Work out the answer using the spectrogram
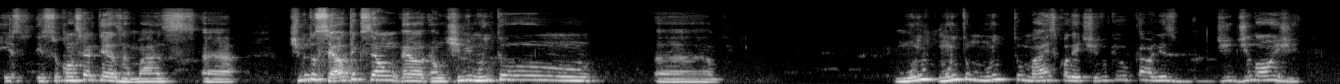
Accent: Brazilian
